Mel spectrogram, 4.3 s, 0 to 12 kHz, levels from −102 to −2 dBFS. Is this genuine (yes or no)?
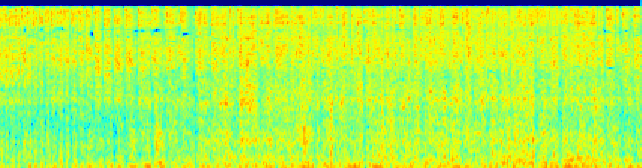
yes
